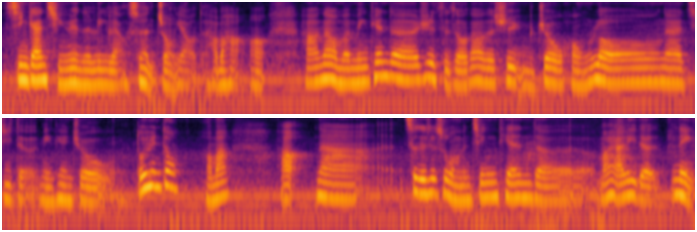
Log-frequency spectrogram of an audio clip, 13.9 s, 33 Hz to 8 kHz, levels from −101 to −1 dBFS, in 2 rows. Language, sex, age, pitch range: Chinese, female, 20-39, 140-180 Hz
